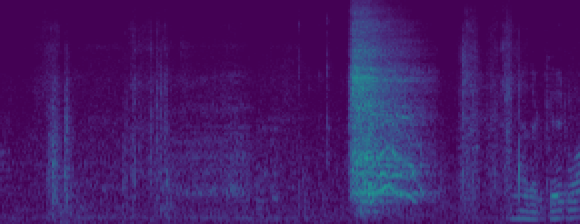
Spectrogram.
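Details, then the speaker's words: Peak flow measurement with a Spirometric peak flow meter: quiet breaths, then one sudden forceful rushing maximal exhalation fading over about a second; forced exhalation for peak flow. "take a deep breath in open your mouth hold that breath and put this in your mouth and blow into"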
